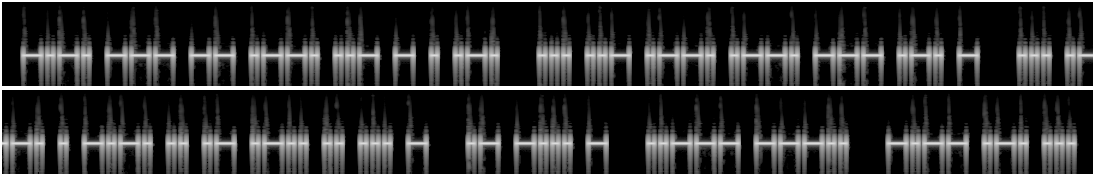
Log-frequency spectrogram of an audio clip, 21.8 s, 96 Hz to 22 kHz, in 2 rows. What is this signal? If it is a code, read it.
Morse code, heard as a keyed tone, about 20 wpm, 700 Hz. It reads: COMPUTER SUPPORT SPECIALIST ABT 28 YRS
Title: Practice QSO - Exchange 3 - More Info - 20wpm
